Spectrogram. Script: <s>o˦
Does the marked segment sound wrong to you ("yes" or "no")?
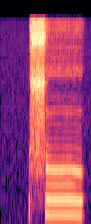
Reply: no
